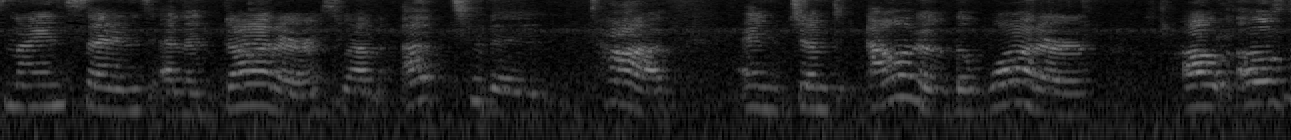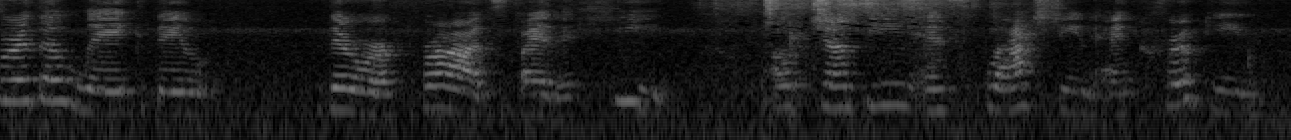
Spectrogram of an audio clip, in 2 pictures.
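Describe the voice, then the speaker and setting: A woman reads rhyming children's verse aloud at an unhurried, singsong pace. Her voice is a little high, and it comes from a short distance in a room with strong echo. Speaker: storybook reader. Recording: echoey, distant, noisy home recording.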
